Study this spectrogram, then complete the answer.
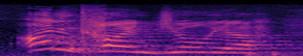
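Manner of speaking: slow, theatrical reproach on "unkind Julia"; bitter self-reproach. Acted. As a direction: punch the UN of unkind, accusing yourself. Turns the name against herself.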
